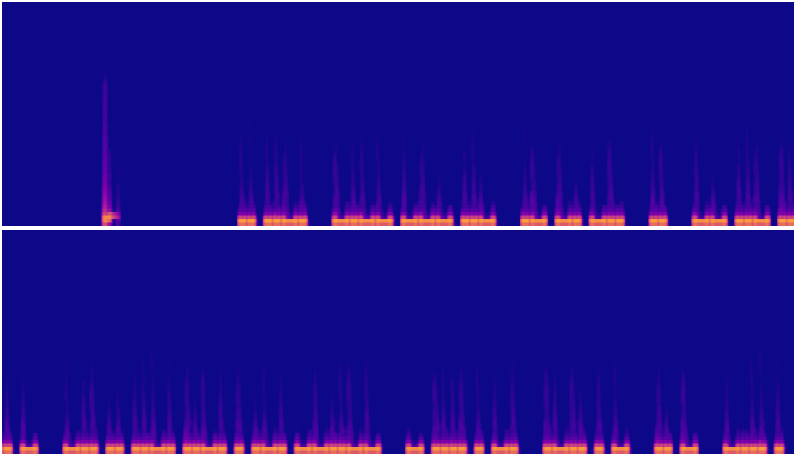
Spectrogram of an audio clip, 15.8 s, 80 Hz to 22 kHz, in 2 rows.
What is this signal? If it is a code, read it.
Morse code, heard as a keyed tone, about 28 wpm, 700 Hz. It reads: IF YOU AND I MUST DIFFER, THEN LET IT BE
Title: Sentences from Top 1000 Words - Review Part 1 - 28wpm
